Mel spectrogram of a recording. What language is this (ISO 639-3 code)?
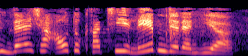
deu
